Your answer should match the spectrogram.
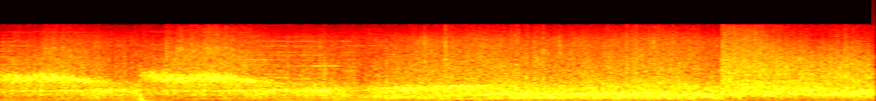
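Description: Loud, dense orchestral film score on a worn, noisy old optical soundtrack: a heavy, rumbling passage with two falling phrases early on and a low thump about one and a half seconds in, turning brighter near the end.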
